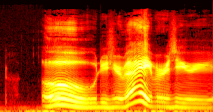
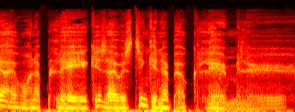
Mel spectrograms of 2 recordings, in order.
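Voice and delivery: secret whisper; 3 semitones lower, 14 dB quieter than usual. Acted. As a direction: hush it like a confession. Confiding aside to Johnny.

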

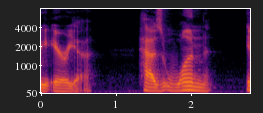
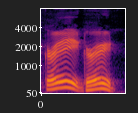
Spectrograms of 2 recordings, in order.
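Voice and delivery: through gritted teeth; 5 semitones higher than usual. Retold or imitated. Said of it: "Can imagine through clenched teeth".

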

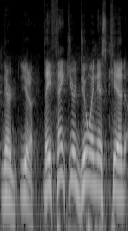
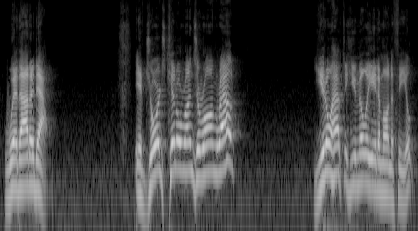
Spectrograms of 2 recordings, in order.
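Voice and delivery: ordinary delivery

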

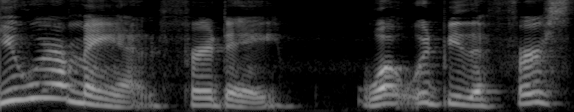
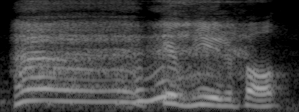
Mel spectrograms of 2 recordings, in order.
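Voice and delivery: laughing; 7 semitones higher, slower than usual. Real, not acted. Laughing through the words.

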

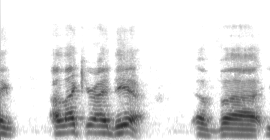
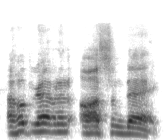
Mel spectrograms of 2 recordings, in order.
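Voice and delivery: ordinary talk

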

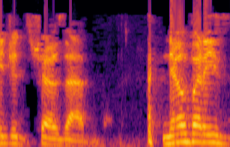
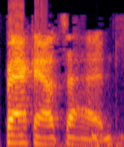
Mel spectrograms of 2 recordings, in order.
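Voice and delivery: normal talking voice

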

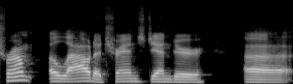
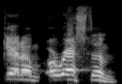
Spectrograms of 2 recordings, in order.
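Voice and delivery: mock outrage; 8 semitones higher, 4 dB louder than usual. Mimicking outraged liberals.

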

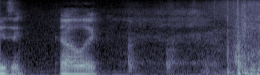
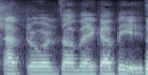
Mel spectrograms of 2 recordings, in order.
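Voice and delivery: put-on Italian accent; 10 semitones higher, 8 dB louder than usual. Friend adding to the Italian plumber joke, high hammy accent.

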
